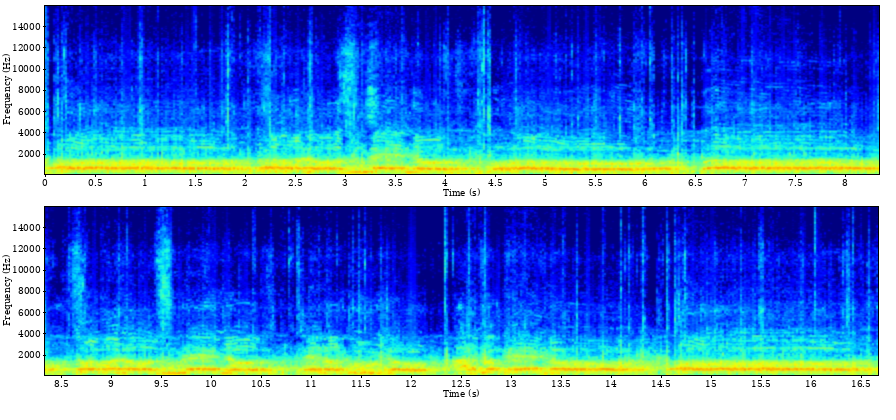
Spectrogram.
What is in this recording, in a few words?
atletico nacional chant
